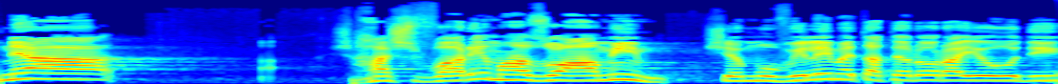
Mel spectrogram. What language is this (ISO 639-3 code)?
heb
